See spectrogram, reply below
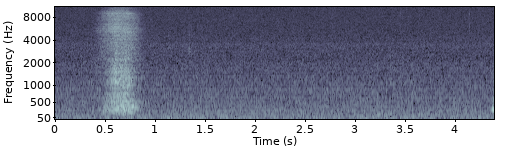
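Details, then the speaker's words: Woman who sneezes every morning as soon as she wakes: one forceful, explosive sneeze after feeling it coming, followed by quiet room noise; a single sneeze. "Hold on. [snorts] I got to sneeze maybe. Okay, hold on."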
